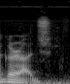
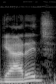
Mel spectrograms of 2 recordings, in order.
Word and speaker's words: garage: him to clean the garage it's not garage it's garage a student at an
